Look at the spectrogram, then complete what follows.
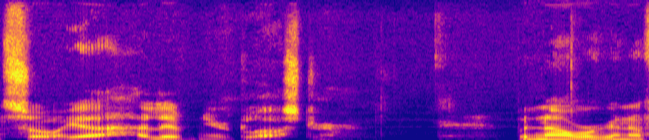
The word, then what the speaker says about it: Gloucester: in the series called The Tailor of Gloucester. That's how you say it, or that's how you kind of should say it.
